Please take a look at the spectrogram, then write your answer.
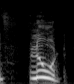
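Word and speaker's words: flute: की मात्रा ठीक है एफ एल यू टी फ्लूट बड़ी उकार की मात्रा ठीक है तो दो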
